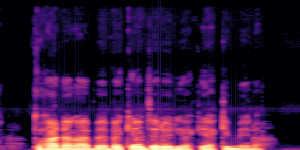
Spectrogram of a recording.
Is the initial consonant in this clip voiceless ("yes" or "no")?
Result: yes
